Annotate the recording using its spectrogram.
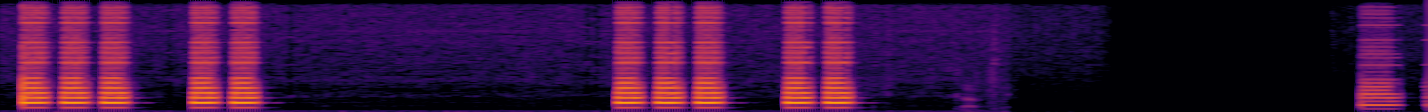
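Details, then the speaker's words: High-priority red patient monitor alarm on an ambulance monitor, warning of a life-threatening condition such as asystole or ventricular fibrillation: fast beeping in groups of three then two, repeated. "a alarm warns of a life-threatening condition such as asystole or ventricular fibrillation the cause of the alarm displays here with a red background and sounds like this"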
